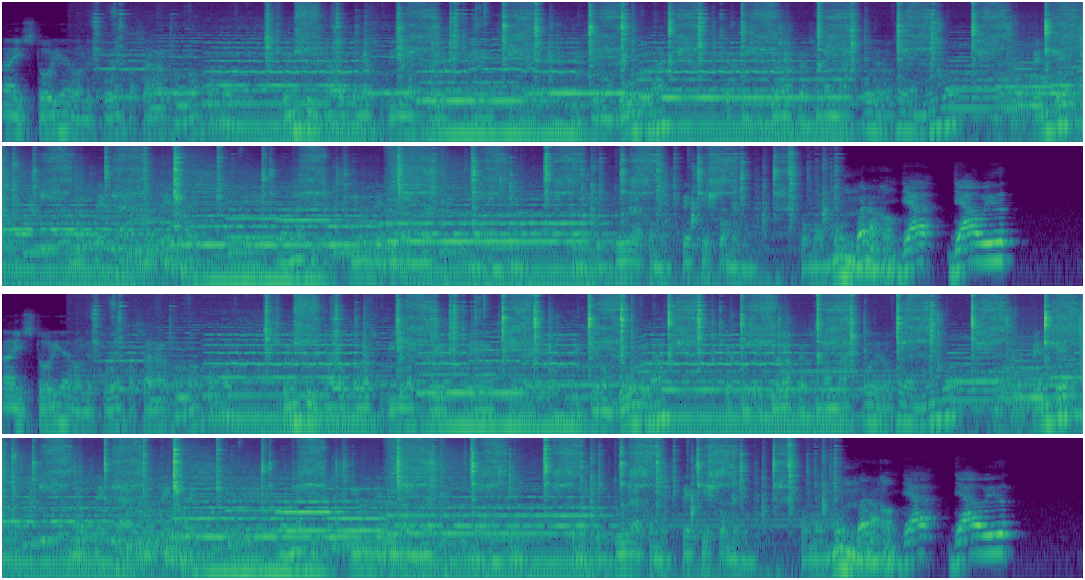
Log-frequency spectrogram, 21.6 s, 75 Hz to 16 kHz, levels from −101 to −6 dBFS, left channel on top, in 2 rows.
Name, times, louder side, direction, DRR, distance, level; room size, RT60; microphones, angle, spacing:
voice 1, 0.0-2.4 2.8-6.7 7.2-9.6 9.9-10.8 11.5-16.2 16.5-18.4 18.8-19.8, right 1 dB, 15° right, 0.4 m, -45 dB
sound 1, 0.6-19.2, right 4 dB, 90° right, 0.7 m, -37 dB
sound 2, 0.9-8.8 9.4-17.3, right 1 dB, 35° right, 0.9 m, -40 dB
voice 2, 19.3-20.8, left 1 dB, 85° left, 0.3 m, -38 dB
2.7 x 2.1 x 2.3 m
head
